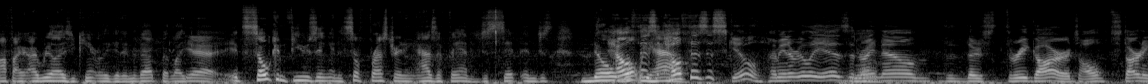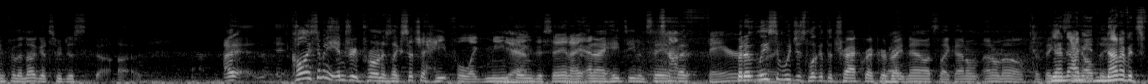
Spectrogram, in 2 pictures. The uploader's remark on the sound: The guys are live from the DNVR Bar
